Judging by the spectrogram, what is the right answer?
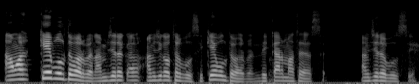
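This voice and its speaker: A young man, teaching a live online class in a quick, colloquial way and quizzing his students. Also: high voice, expressive, smooth, no room sound. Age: young adult. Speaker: online tutor.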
